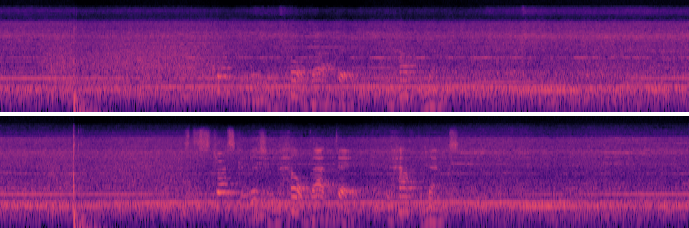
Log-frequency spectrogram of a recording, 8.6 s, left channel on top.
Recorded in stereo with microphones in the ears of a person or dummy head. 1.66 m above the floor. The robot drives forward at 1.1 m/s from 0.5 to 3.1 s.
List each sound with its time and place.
0.9 s a thud: 30° right (ahead or behind), 1.2 m
2.3 s a man speaking: 60° right (ahead or behind), 3.5 m; by 5.8 s 70° right (ahead or behind), 3.5 m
